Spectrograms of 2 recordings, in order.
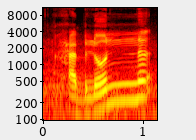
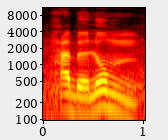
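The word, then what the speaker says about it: حبل: Le noun ne se prononce même pas en fait.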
